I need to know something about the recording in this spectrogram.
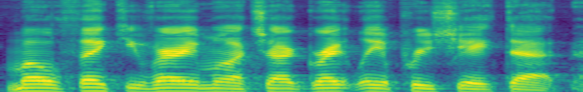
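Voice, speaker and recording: Hoarse, stuffed-up man live-streaming. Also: fairly low pitch, fairly even intonation, moderate pace, sharp tone. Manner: rambling, repeats himself, greets viewers by name. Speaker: livestream host. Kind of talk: casual live-stream commentary.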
